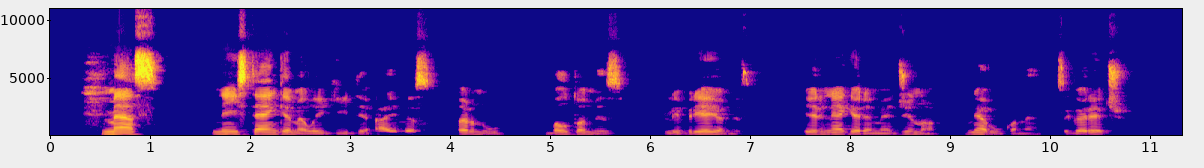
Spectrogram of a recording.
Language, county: Lithuanian, Kaunas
